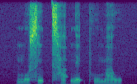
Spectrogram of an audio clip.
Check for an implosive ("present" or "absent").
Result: absent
